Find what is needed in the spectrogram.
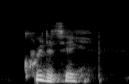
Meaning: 1. The essence or inherent nature of a person or thing 2. A trifle; a nicety or quibble 3. An eccentricity; an odd feature
- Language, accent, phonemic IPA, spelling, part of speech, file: English, Southern England, /ˈkwɪdɪti/, quiddity, noun, LL-Q1860 (eng)-quiddity.wav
